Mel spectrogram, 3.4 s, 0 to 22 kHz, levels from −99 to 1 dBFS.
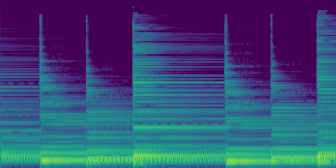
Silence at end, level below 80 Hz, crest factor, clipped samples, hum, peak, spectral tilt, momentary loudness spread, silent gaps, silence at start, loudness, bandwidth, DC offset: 0 s; -58 dBFS; 14 dB; under 0.1%; none; -10 dBFS; -7 dB/octave; 5 LU; none; 0 s; -26 LUFS; 14.5 kHz; under 0.1%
